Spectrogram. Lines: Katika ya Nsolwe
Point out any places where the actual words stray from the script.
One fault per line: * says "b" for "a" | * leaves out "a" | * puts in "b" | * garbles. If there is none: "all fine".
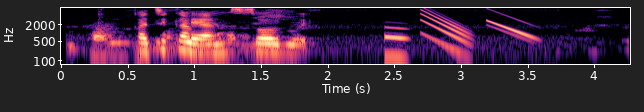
all fine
